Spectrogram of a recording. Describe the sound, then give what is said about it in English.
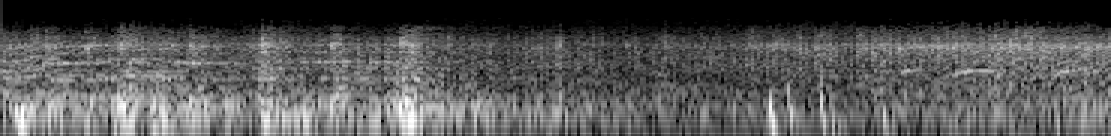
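Heavy rain pours down on the crowd at the Trooping the Colour ceremony in a dense, steady hiss that never lets up, with a few soft thumps and indistinct murmuring voices mixed into the downpour. “To report this, just a rustle of agitation in the crowd, because it is now absolutely pelting down, and the press are leaving.”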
